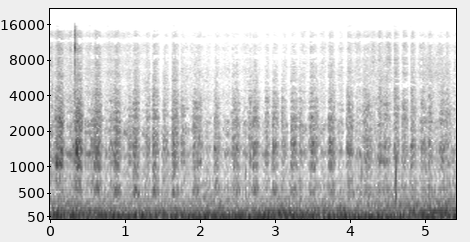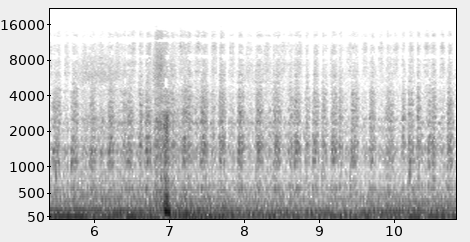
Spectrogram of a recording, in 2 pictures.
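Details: Two dogs at a dog hotel eating a raw meal of chicken and pork on a raw-feeding diet; fast, steady, rhythmic panting or chewing, about three beats a second, with one sharp knock partway through.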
